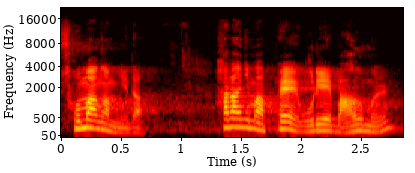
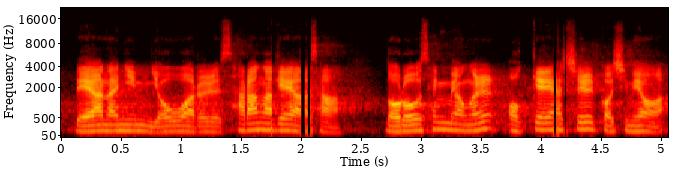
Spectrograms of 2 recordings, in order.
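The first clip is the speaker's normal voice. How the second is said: scripture read in unison; 4 semitones lower than usual. Acted. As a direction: read it together with the church. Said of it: "같이 읽습니다. 시작".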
